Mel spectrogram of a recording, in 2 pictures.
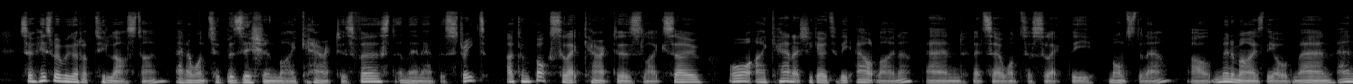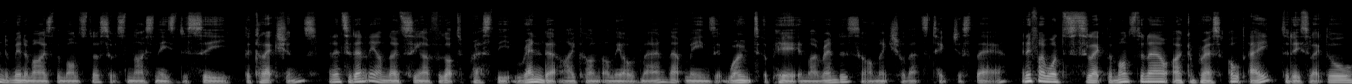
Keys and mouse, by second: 5.3 drag, 11.8 click, 13.5 click, 22.1 click, 25.8 alt+a.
